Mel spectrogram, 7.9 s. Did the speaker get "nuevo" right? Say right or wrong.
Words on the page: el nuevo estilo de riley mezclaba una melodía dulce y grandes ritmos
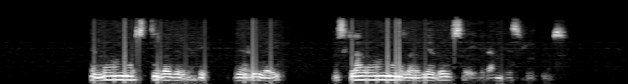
wrong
